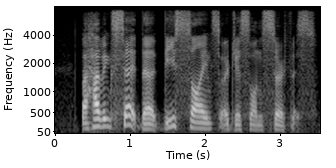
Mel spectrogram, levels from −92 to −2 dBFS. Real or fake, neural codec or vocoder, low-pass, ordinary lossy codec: fake; codec, 16 kHz, 1 kbps, FunCodec, trained on Chinese and English, 50 frames a second; 7.2 kHz; none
